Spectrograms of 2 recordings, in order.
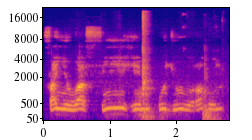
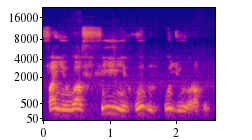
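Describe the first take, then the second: First: The first word ends with a 'him' sound. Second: The first word ends with a 'hum' sound. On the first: This is one traditional reading of the verse. "Kalau Hafs caranya" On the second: This is another traditional reading of the verse.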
